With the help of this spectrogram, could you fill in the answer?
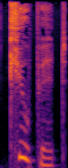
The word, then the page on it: cupid: anglais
